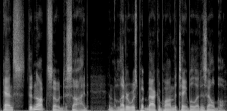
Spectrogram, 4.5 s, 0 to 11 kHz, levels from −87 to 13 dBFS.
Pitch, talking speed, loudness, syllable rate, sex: 95 Hz, 235 wpm, -19 LUFS, 6.1 syllables/s, male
